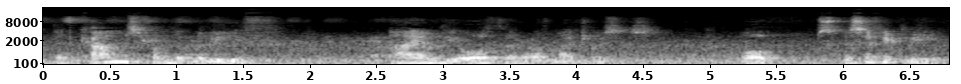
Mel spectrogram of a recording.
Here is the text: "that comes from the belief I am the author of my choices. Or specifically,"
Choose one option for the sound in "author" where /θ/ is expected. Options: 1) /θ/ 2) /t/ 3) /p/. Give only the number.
1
